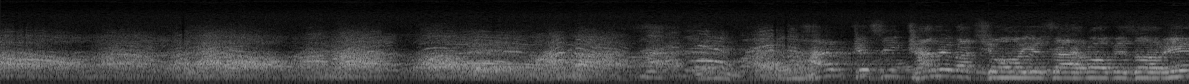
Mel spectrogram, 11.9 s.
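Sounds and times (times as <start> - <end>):
large crowd chanting a salawat in unison: 0.0 - 8.2
speech: 9.1 - 11.8.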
